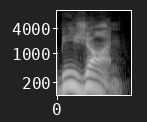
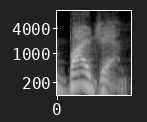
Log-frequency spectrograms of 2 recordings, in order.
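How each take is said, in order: First: The first syllable does not sound like 'by'. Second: The first syllable sounds like the word 'by'. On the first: The speaker calls it wrong. "not Bijan" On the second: The speaker calls it right.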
